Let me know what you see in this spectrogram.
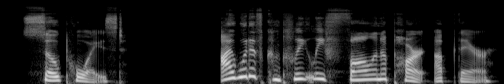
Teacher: Poised gets a strong, slightly stretched vowel sound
